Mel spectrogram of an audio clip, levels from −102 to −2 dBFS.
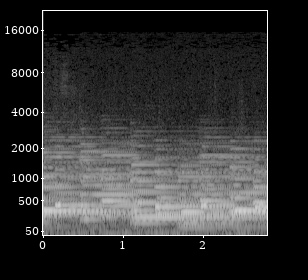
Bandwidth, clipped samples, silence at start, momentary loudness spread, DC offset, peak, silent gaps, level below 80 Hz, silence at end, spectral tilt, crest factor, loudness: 7.6 kHz; under 0.1%; 0 s; 4 LU; under 0.1%; -16 dBFS; none; -58 dBFS; 0 s; -8.5 dB/octave; 12 dB; -29 LUFS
